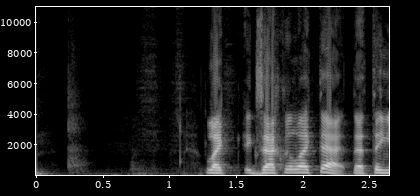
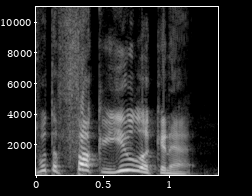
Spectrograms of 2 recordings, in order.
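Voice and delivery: raised-pitch imitation of an angry stranger; angry challenge; 7 semitones higher than usual. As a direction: confront someone as the mad passerby would. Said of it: "Just angry".

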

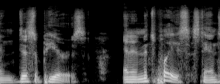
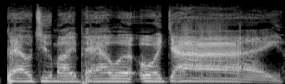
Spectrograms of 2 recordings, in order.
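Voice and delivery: hissing threat; 4 semitones higher, much slower than usual. Acted. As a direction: threaten with slow menace. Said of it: "the figure hisses".

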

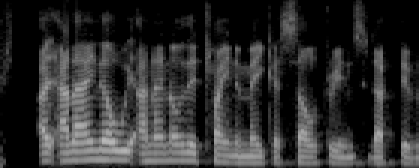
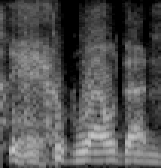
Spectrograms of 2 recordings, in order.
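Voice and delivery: sarcastic; 5 semitones higher, 6 dB louder, much slower than usual. Retold or imitated. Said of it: "I was literally like".

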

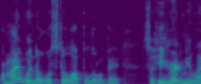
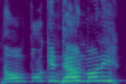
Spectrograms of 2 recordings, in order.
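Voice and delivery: put-on high, loud drunken complaint; mock-drunk indignant yell; drunk Australian roommate; 9 dB louder than usual. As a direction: whine it loudly as a drunk gambler. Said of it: "he was pissed drunk".

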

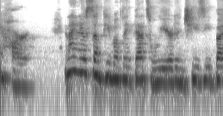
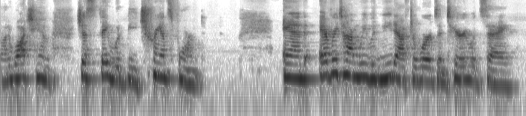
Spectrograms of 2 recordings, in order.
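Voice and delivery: ordinary delivery

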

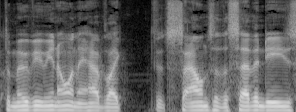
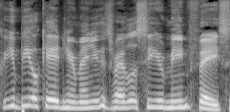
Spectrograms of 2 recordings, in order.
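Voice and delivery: higher, coaxing tough-guy pep; encouraging inmates; 8 semitones higher, 4 dB louder than usual. Retold or imitated. Inmates cheering on Kenny in jail, high and coaxing. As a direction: egg him on brightly. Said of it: "They're like".

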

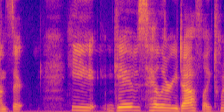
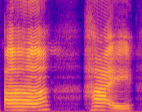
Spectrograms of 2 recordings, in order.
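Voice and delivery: put-on snarky teen; 4 semitones higher, 10 dB louder, much slower than usual. Teen greeting mom's dates coldly.

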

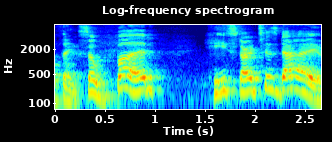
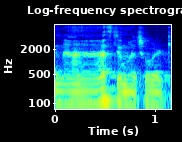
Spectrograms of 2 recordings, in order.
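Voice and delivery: low and much softer, lazy; lazy brush-off; 8 semitones lower, 10 dB quieter than usual. Retold or imitated. Retelling humans refusing aliens, soft lazy brush-off. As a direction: shrug it off, lazily. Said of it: "He's like".

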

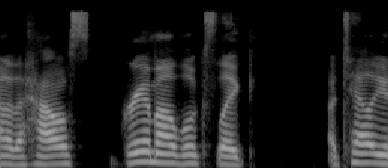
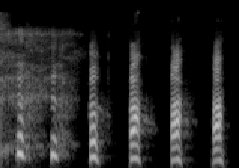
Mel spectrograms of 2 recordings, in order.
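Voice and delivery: high burst of laughter; loud laugh; 8 semitones higher, 10 dB louder than usual. Real, not acted. Laugh after retold panic.

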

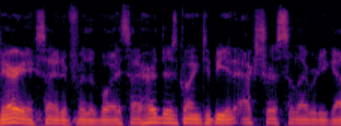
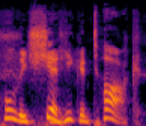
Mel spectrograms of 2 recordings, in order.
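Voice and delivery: high, loud cry of disbelief; shocked outburst; 9 semitones higher, 10 dB louder than usual. Acted. Son discovering the tortoise can talk, loudly astonished. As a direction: burst out in astonishment.

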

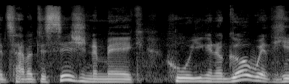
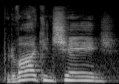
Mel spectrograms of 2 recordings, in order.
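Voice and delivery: speechmaker voice; 4 semitones higher, 3 dB louder than usual. Retold or imitated. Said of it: "It's like".

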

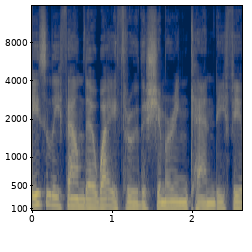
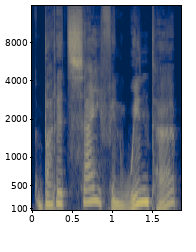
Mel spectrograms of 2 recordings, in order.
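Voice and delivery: put-on higher-pitched childlike plea; pleading child; 9 semitones higher than usual. A narrator's reading. Children beg their parents to allow the climb, pleading. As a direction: plead like a child wanting permission. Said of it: "pleaded the children".

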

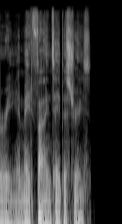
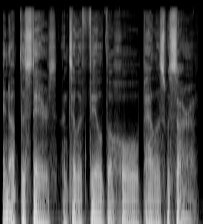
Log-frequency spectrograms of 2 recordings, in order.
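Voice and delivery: usual speaking voice

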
